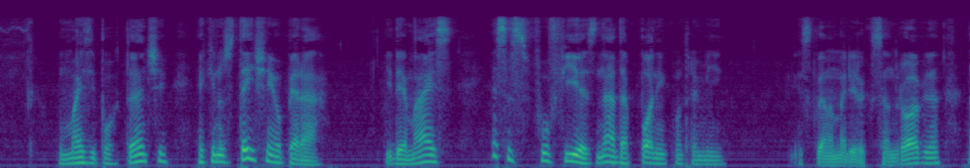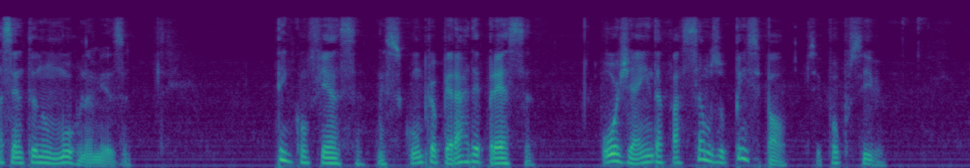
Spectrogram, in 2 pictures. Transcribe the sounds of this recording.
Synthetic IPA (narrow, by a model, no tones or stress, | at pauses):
ʊmajzĩpoɾt̪ɐ̃t͡ʃɪ | ɛkɪnʊzd̪ejʃẽj̃opeɾa̰ɾ | ɪd̪emajs | ɛsɐsfufiɐznad̪ɐpɔd̪ẽj̃kõnt̪ɾɐmĩ | ḛsklɐ̰̃mɐ̰ma̰ɾḭɐ̰lʔḛksɐ̰̃nd̪ɾɔvinɐasẽnt̪ɐ̃d̪uũmuɦʊnɐ̰mḛzɐ̰ | t̪ẽj̃kõfiɐ̃sɐmɐskũmpɾɪopeɾaɾd̪epɾɛsɐ | oʒɪaĩnd̪ɐfasɐ̃mʊzʊpɾĩsi̥pa̰w | sɪfoɾpo̥sivew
